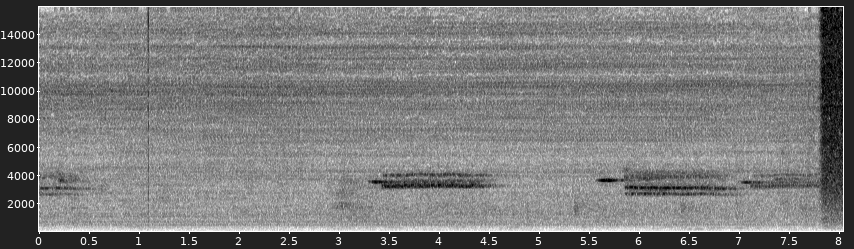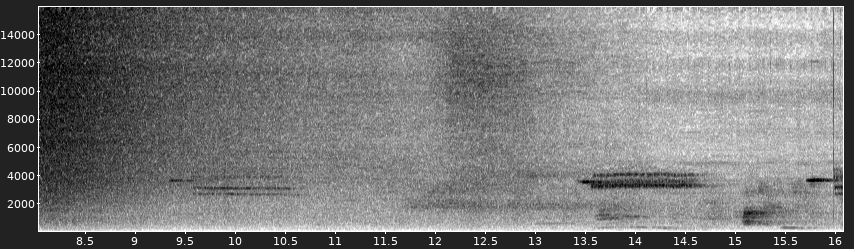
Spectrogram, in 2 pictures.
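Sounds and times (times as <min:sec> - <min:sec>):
compressed air hissing: 0:07.6 - 0:13.6.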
